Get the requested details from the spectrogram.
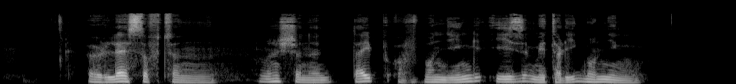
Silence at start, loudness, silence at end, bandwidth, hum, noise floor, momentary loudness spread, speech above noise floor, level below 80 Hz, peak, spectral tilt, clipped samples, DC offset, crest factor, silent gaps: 0.6 s; -24 LUFS; 0.95 s; 11.5 kHz; none; -88 dBFS; 22 LU; 64 dB; -54 dBFS; -2 dBFS; -4 dB/octave; under 0.1%; under 0.1%; 26 dB; none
